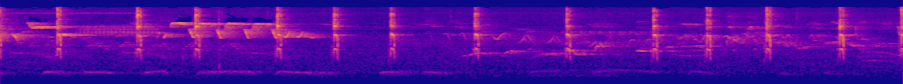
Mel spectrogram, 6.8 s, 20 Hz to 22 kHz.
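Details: Great spotted woodpeckers feeding their chicks in June 2011, giving abrupt, sharp clicks roughly twice a second, while low, soft hoots repeat underneath and faint high bird chirps come through.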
